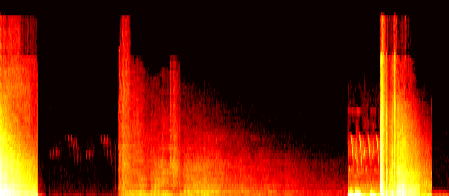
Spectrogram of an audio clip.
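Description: A shotgun fitted with a striker choke fires one loud, sharp report while being patterned for turkey, followed by a faint mumbled voice and then a second burst of clatter and handling noise.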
